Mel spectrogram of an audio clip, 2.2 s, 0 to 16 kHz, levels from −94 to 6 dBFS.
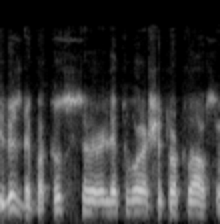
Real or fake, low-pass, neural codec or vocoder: fake; 10.8 kHz; codec, 24 kHz, 3 kbps, HILCodec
